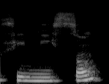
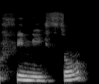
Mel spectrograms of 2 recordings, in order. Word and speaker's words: finissons: So nous finissons, so we finish, nous finissons. So your NS, well, your N is an sound, and then your S on the end there is silent, as is often the case.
